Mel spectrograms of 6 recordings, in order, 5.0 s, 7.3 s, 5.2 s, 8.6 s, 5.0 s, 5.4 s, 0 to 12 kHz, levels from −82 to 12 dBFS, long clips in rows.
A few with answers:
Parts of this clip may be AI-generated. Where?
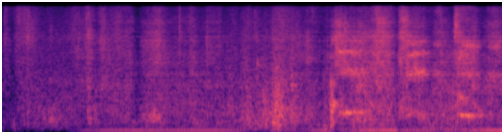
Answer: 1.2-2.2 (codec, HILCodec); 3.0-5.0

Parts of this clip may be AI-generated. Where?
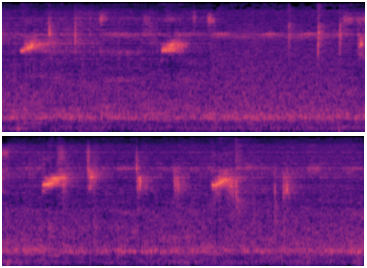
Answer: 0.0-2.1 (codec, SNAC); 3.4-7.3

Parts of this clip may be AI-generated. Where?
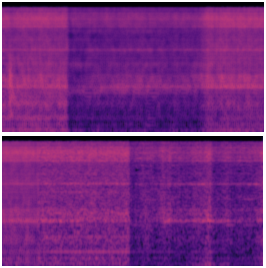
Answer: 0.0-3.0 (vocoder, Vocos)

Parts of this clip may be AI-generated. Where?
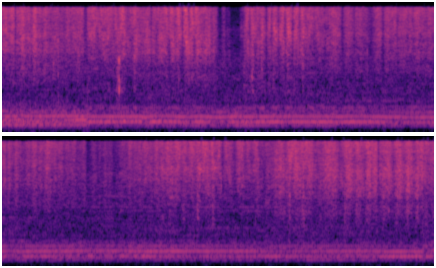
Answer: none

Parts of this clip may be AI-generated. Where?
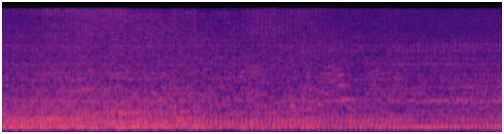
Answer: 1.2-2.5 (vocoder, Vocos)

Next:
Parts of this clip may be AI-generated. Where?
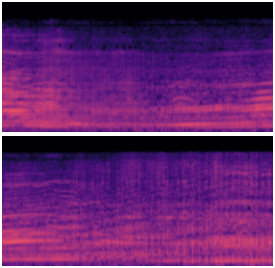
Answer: 0.4-1.4 (vocoder, Vocos)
